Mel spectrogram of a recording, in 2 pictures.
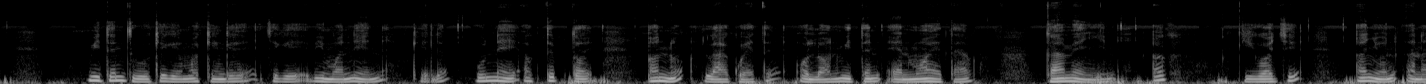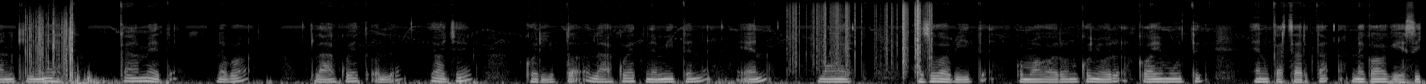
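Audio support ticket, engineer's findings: Cable scratch noise, 14.51–14.99 s (about 0.5 s) and 22.12–23.58 s (about 1.5 s). Dense, irregular scratching and rustling over the speech, roughly as loud as the speech itself. Likely a worn cable, connector or pot being moved, its contact resistance fluctuating rapidly and injecting crackly noise bursts into the signal path. Check and reseat or replace the connector and cable.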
